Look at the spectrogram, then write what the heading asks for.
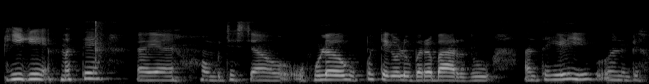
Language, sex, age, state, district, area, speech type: Kannada, female, 45-60, Karnataka, Shimoga, rural, spontaneous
